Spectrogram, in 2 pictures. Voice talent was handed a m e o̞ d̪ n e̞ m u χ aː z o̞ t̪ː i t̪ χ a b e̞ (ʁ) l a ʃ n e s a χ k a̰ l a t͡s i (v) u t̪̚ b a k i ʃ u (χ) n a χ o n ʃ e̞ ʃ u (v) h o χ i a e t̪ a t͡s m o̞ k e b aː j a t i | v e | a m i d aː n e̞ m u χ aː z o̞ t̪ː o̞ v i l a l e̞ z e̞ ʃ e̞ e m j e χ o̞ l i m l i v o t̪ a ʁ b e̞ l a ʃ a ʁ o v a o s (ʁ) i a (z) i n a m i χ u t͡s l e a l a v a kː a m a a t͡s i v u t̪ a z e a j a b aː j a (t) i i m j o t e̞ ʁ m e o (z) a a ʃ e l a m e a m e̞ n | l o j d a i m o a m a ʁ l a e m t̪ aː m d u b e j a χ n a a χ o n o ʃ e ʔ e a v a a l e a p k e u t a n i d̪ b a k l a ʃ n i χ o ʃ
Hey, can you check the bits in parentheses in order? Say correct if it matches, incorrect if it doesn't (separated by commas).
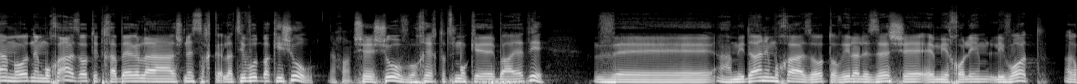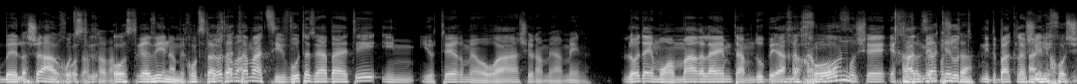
correct, correct, incorrect, correct, correct, incorrect, correct, incorrect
